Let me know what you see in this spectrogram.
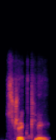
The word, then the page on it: strictly: Indian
